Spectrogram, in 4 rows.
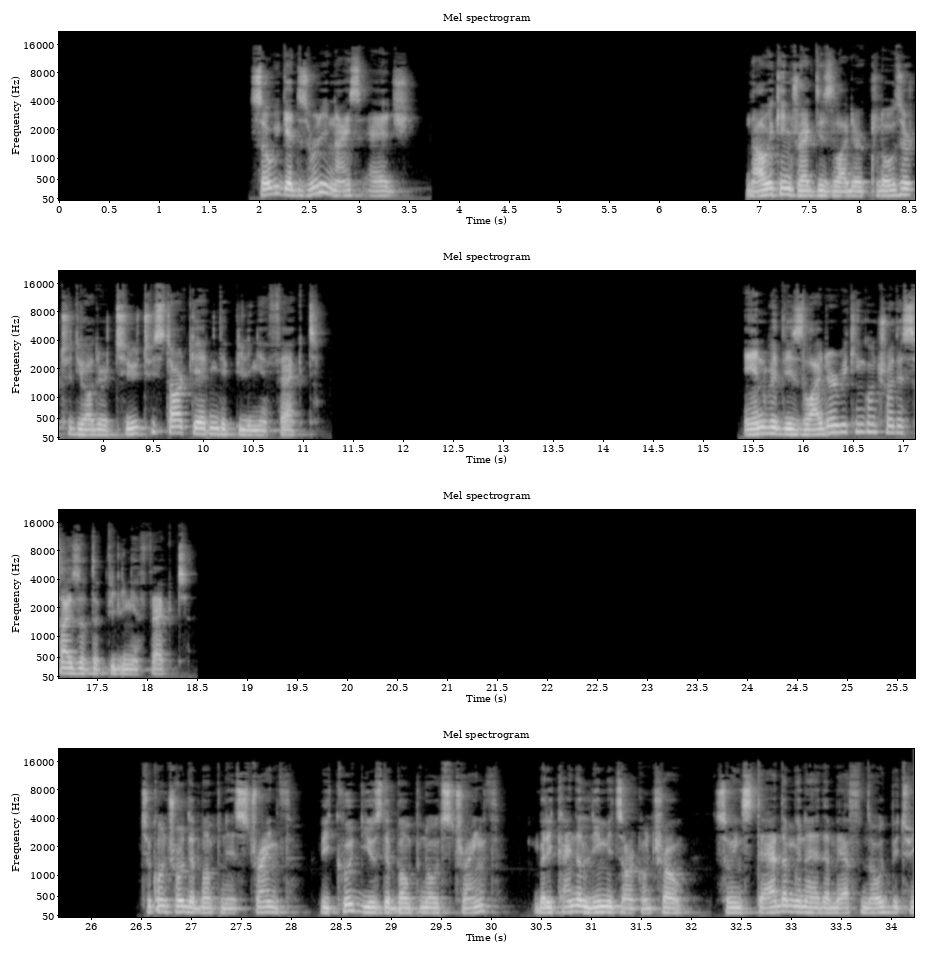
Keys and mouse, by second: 0.3 middle click, 8.0-11.7 drag, 12.1 middle click, 16.1 click, 22.2-23.6 middle drag, 25.6 click, 27.5 middle click, 29.2-32.7 drag.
